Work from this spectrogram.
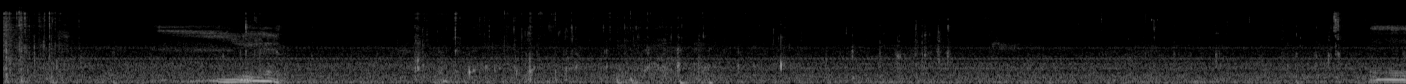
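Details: A Golden Retriever eats with steady crunching and chewing, broken by a short, low, breathy snort he habitually makes while eating.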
